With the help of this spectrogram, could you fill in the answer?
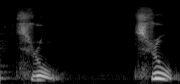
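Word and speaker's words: through: इसके बाद है थ्रू। अब यहाँ पे आपने इसकी प्रोनाउंसिएशन सही चेक करनी है, ये थ्रू है, थ्रो नहीं है।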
